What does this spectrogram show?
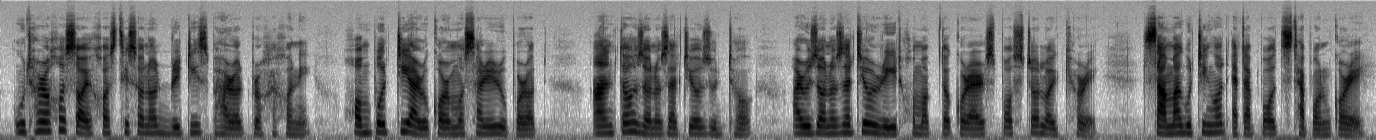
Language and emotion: Assamese, neutral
